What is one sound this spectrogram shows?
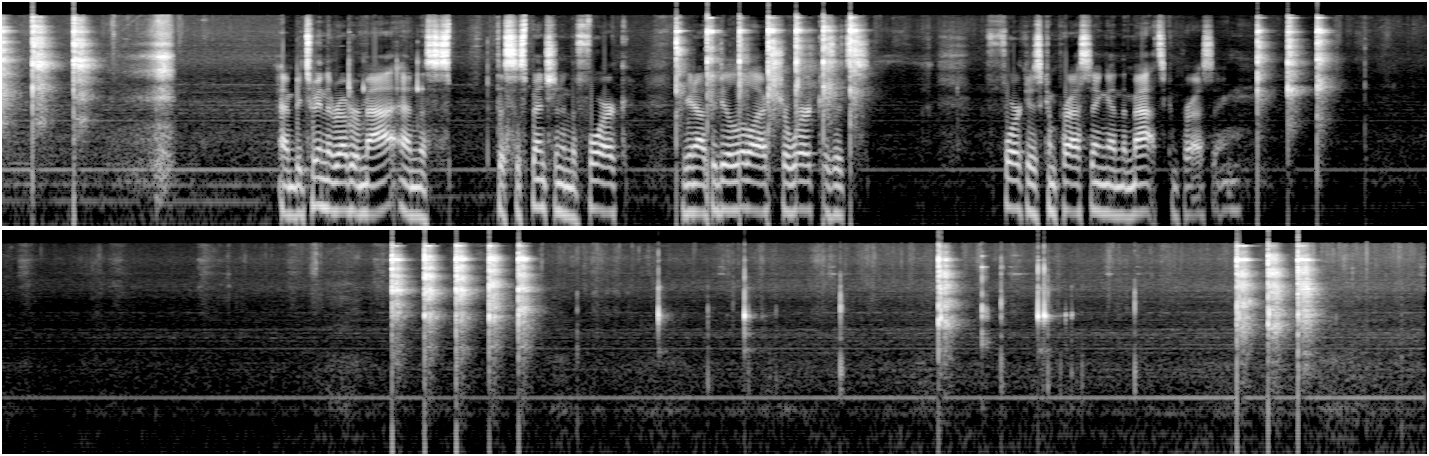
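A hand sharply taps a wooden dowel down onto metal, over and over.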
